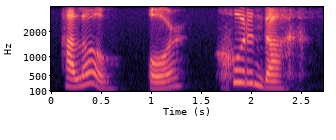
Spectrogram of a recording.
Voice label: Dutch, hello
